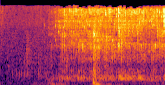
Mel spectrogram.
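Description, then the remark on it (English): A wet, slurping sip of a drink from a can, a soft hiss of liquid swelling after a quiet start, with a small click partway through and no talking. “The ASMR sip.”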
